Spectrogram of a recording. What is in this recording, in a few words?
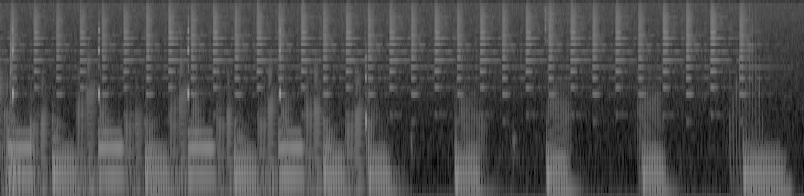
Disco - Exit Windows; discotheme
